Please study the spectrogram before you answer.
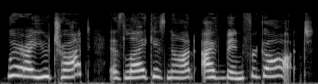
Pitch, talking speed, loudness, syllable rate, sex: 330 Hz, 205 wpm, -18 LUFS, 5.6 syllables/s, female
